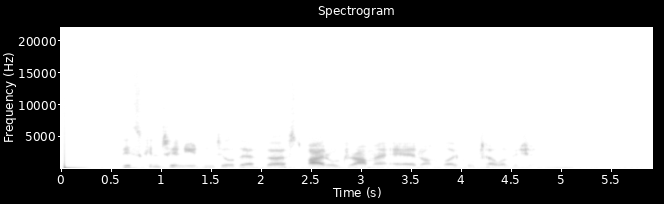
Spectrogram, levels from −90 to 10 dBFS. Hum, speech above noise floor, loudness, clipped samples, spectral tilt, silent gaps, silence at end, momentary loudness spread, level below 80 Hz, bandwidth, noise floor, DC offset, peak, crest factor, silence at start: none; 24 dB; -64 LUFS; under 0.1%; -2.5 dB/octave; none; 0 s; 11 LU; -78 dBFS; 16 kHz; -89 dBFS; under 0.1%; -42 dBFS; 22 dB; 0 s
